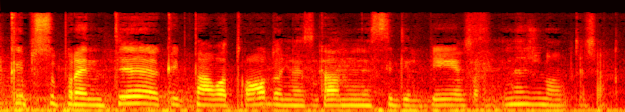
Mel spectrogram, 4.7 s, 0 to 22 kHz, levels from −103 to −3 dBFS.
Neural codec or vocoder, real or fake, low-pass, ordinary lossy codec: codec, 44.1 kHz, 2.6 kbps, SNAC; fake; 14.4 kHz; MP3, 64 kbps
